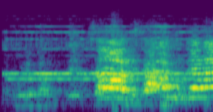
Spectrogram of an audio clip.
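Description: A wall-mounted telephone sounding a steady ringing tone, played as a stage sound effect. About halfway through, a loud voice joins it.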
